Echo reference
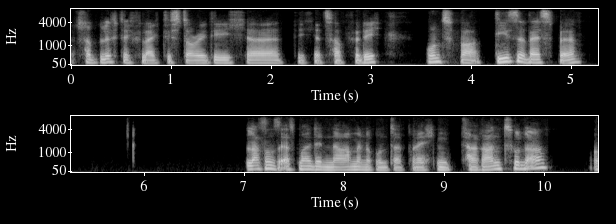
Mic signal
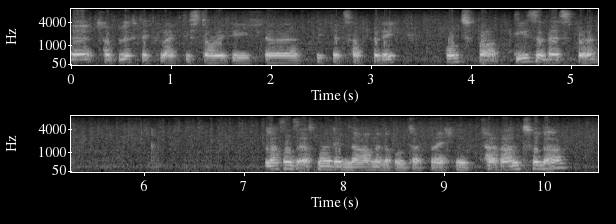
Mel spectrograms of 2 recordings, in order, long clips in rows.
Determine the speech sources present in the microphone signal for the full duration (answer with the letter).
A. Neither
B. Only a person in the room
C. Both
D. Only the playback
D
